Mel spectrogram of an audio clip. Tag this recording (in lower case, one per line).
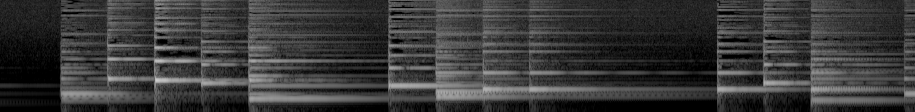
music
tender music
